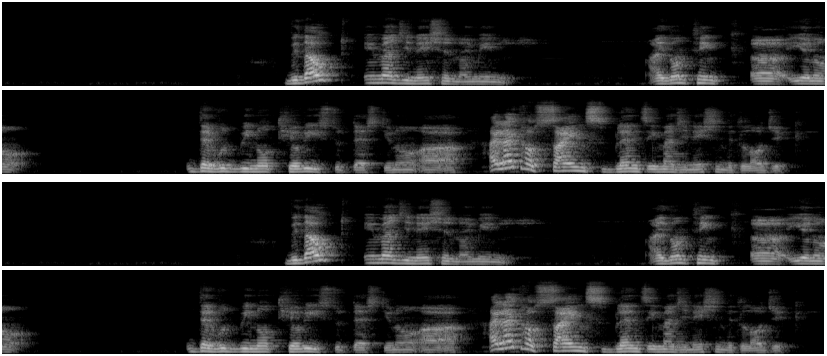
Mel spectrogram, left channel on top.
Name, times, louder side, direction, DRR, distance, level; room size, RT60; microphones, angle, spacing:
voice 1, 2.8-3.3 3.6-5.3 6.5-7.2 7.5-8.4 10.1-12.8 13.1-16.0, equal, 5° left, -1 dB, 0.5 m, -27 dB
8.4 x 6.6 x 2.8 m, 0.39 s
head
